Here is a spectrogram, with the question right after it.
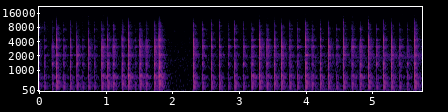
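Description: Wooden drumsticks tap rapid, steady strokes on a solid octagonal HQ rubber-top snare practice pad, played to knock off more than ten years of rust. The taps are short, dry and woody, with a mid-pitched knock around 740 Hz and almost no ring. A brief silence falls near the two-second mark before the even sticking resumes.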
